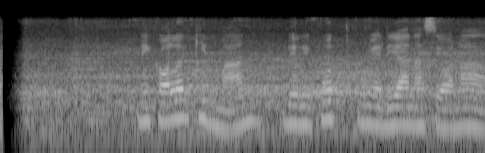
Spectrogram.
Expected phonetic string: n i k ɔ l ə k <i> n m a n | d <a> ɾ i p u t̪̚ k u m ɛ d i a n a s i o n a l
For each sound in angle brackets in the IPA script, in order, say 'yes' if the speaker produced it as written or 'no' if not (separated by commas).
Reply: yes, no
